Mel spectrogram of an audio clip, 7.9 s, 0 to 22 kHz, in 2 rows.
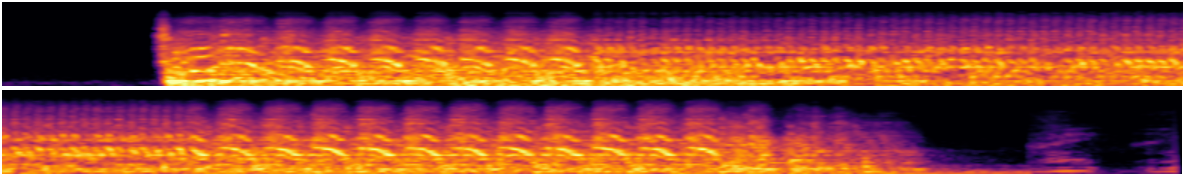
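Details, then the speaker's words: John Deere 755 turbo diesel crawler track loader, sat over 20 years; steady starter churn at about three turns a second for several seconds, never catching, while priming yields lots of air and no fuel at injectors. "well I've been fooling with this thing for a while trying to get it primed but I'm just getting a ton of air coming out of this and no fuel"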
